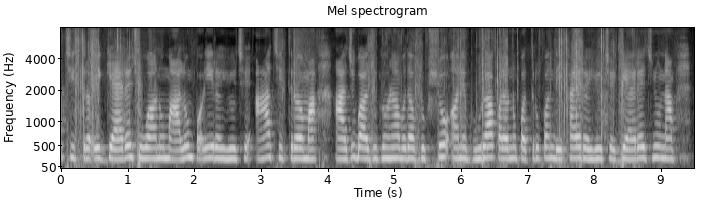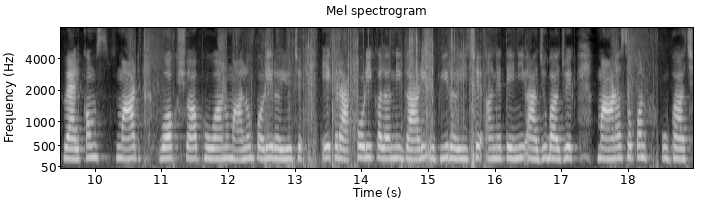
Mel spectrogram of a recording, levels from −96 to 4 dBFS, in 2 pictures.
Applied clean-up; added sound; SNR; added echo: none; Scissors; 18 dB; none.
